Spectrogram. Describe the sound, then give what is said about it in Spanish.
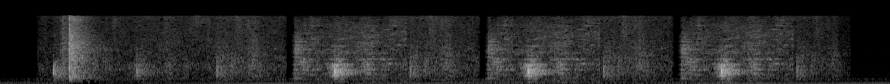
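A purported psychophony recording made with a camera in the hallway of a house while the family sat inside: steady hiss and crackle with recurring swelling, rustling bursts, broken into four segments by abrupt cuts, and no clear words audible. “Esta psicofonía, para que los oyentes se pongan un poco en situación, estaba toda la familia sentada en la famosa vivienda.”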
